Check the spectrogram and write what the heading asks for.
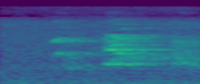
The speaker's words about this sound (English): Oh, he's howling. He's, can y'all hear River?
